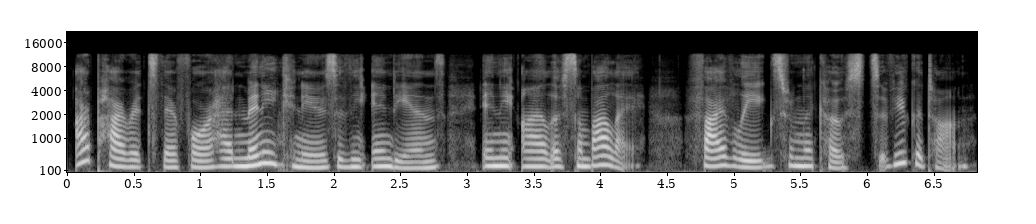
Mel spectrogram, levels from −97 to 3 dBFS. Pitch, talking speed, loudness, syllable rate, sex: 215 Hz, 185 wpm, -18 LUFS, 5.8 syllables/s, female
